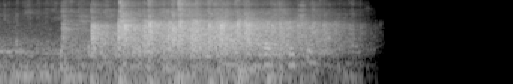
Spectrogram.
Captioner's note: applause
